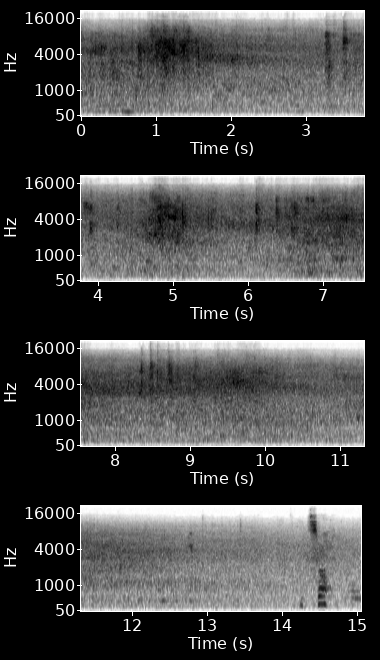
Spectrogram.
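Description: Rain hisses steadily over wet winter city streets in Helsinki, a dense broadband wash throughout with occasional faint clicks and bumps.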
